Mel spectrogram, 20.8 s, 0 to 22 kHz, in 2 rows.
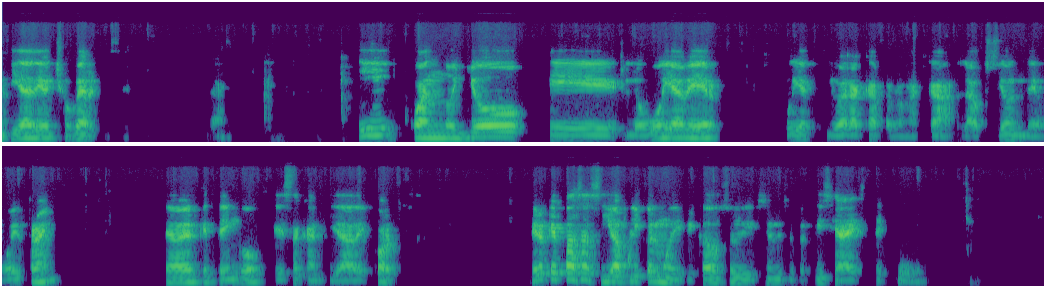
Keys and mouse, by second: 2.8 Tab, 3.9 shift+middle click, 7.8 click, 9.3-11.3 drag, 12.7-14.8 middle drag, 16.3 shift+middle click, 17.9-20.6 drag.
